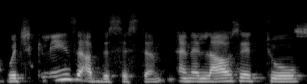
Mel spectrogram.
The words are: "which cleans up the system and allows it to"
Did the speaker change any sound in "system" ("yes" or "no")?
no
